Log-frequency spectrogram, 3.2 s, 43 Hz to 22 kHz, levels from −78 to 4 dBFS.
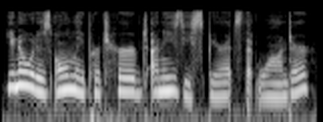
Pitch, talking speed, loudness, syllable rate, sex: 200 Hz, 185 wpm, -16 LUFS, 5.7 syllables/s, female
